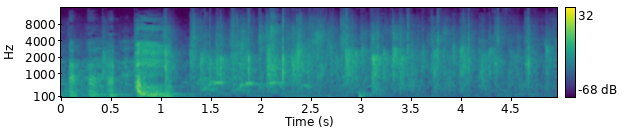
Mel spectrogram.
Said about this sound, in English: But you don't get a Viking clap for that one. Just a regular clap.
